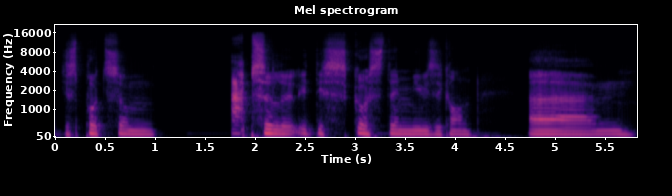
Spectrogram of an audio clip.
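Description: A young man co-hosts a casual podcast from a small home studio, telling crude stories in a laid-back chat. His mid-range voice is slow, flat, fairly bright, clear and resonant, recorded on a boom-arm studio mic while he wears headphones.

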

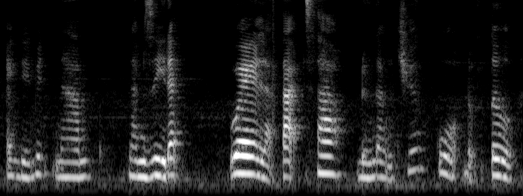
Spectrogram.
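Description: Female Korean tutor, higher pitch, patient slow drills with repetition. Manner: repeats Korean phrases slowly, then explains in Vietnamese. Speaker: Korean language teacher. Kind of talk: slow explanatory lesson narration.

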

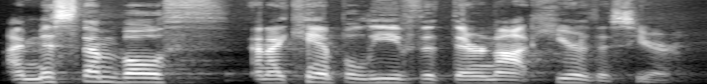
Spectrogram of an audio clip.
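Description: A male rabbi in his thirties giving a measured, earnest sermon at a lectern with a stand mic, slowing down for emphasis. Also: fairly high pitch, fairly bright tone. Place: synagogue sanctuary, at a lectern. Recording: long reverb of a sanctuary hall.

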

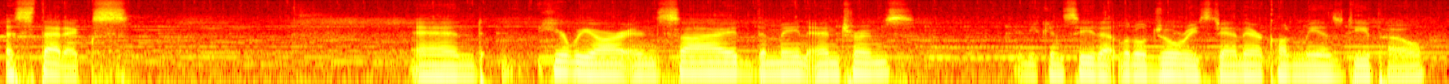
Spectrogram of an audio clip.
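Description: A low-voiced man hosts a video tour of a shuttered mall, narrating the walkthrough casually. He's unhurried and reflective, filling pauses with plenty of ums and uhs.

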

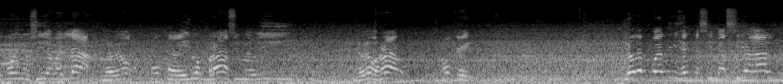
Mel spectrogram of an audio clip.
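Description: A man in his thirties from the Dominican Republic, with a Dominican Spanish accent, earnestly explaining things to his channel's viewers in a casual vlog, filmed outdoors beside a storefront. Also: extremely high pitch. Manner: earnest, repetitive, addresses viewers directly. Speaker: family channel host. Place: outdoors by a storefront on a city street. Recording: street noise outdoors. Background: city traffic.

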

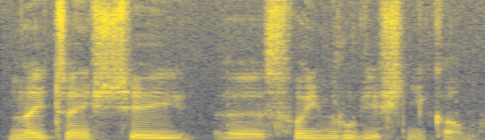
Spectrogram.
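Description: A man's voice: medium pitch, fairly even intonation, unhurried, darkish tone. Middle-aged male interviewer, summarizing questions. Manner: questioning, summarizes guests' answers. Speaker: host. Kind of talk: studio interview. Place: TV studio.

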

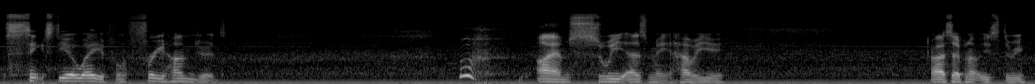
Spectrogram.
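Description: A young man with a fairly low voice talks casually as he livestreams a game. His speech is loose, sweary and packed with matey slang. There is clear background noise and game ambience under his voice. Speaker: livestreaming gamer. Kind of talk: casual livestream gaming chat.

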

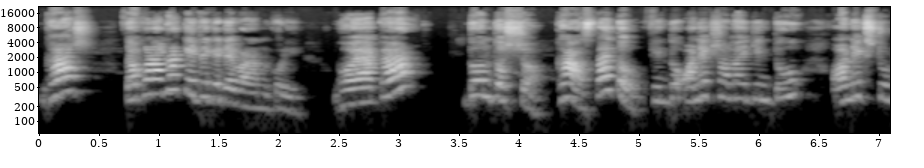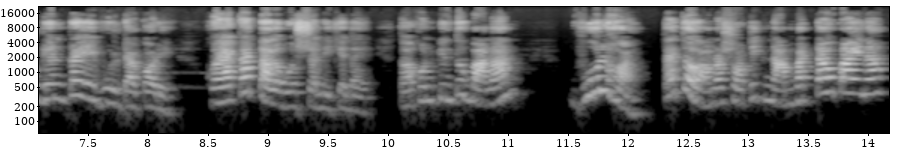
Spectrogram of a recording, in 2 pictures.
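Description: A woman's voice: sits high, big pitch swings, fairly quick, sharp tone. A woman teaching a children's spelling class in a patient, coaxing way, spelling words out letter by letter.

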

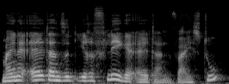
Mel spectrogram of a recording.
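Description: A man puts on an earnest, upset teenage schoolgirl in a storybook reading, her voice pitched above his own. She speaks with urgency and a lively rise and fall. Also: normal speed. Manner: earnest, dropping into a whisper.

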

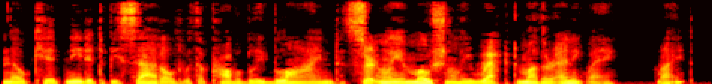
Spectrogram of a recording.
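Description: A woman narrating an audiobook in a measured, subdued reading. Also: rumbling low, level tone, a little mellow, husky, no echo. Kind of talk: scripted narration.

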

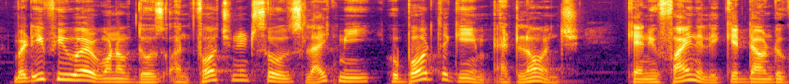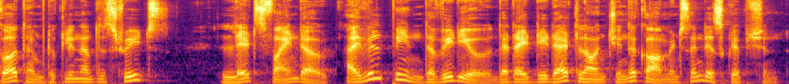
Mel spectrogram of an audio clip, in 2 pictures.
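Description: A young Indian-accented man reads his game review voice-over in a dry, deadpan tone. His voice sits at an ordinary middle pitch, and his jokes come out sarcastic and self-mocking. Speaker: gaming channel host.

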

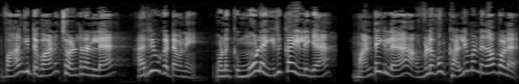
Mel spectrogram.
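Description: Woman playing a bossy young village wife, very high bright voice, rapid-fire orders and retorts, cartoon. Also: big pitch swings, full character voice. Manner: bossy, scolding, quick retorts. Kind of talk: cartoon voice acting.

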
